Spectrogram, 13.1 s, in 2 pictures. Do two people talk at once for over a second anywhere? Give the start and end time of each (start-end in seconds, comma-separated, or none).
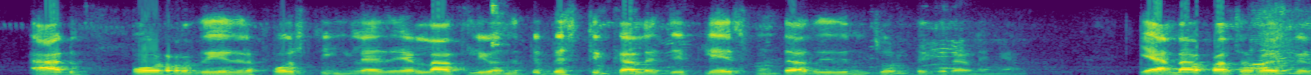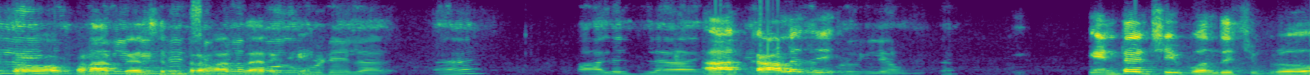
6.0-8.1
